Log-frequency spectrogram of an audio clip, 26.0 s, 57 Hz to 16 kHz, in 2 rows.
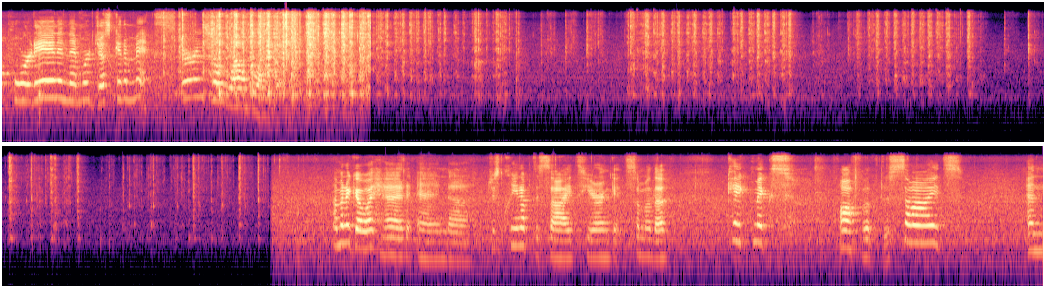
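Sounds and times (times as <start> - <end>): utensil scraping plastic pan: 1.8 - 16.4.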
